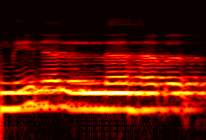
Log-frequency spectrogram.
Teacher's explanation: نون کو لام سے ملائیں دیں گے، لام پر زبر ہے ، ادغام شمسی ہو رہا ہے، یہ زبر لام کی جلدی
